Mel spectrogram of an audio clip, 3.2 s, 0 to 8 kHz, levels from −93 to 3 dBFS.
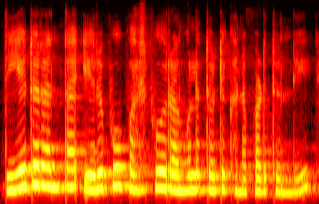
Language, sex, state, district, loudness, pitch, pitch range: Telugu, female, Telangana, Hyderabad, -16 LUFS, 225 Hz, 210-255 Hz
